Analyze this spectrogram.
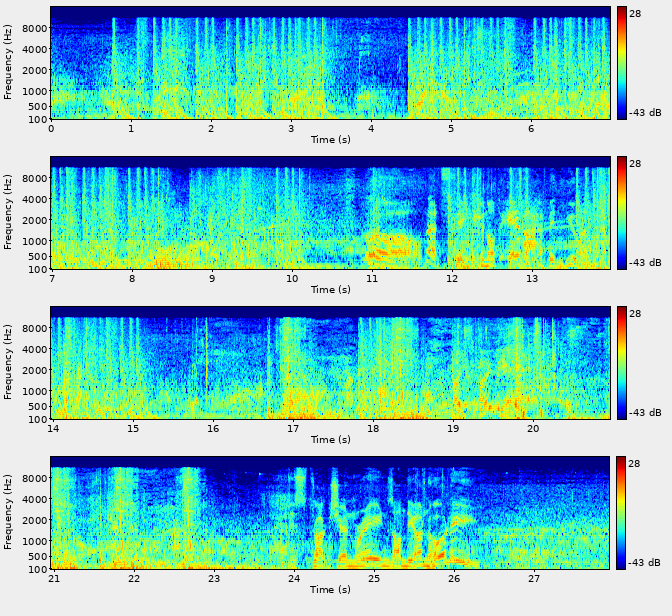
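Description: Rifle fire crackles in rapid bursts.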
